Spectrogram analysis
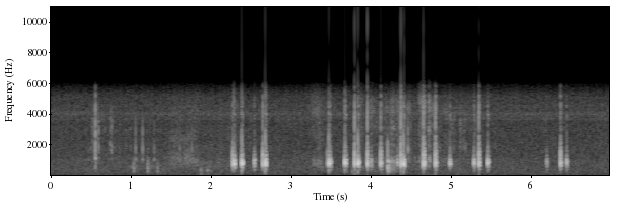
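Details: Night-time cough in a 10-year-old female Ragdoll cat, several times a night, starting about a week ago, with no food or litter changes: a run of short, sharp, dry hacking bursts in rapid clusters.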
